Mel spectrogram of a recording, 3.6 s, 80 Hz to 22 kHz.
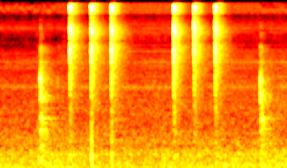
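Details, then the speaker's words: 2012 Whirlpool gas oven with no pilot light, electric igniter, oven not heating (preheat never completes), gas confirmed on: sharp uneven dry ticks about four a second over faint hum; igniter sparking normally. "this is a gas stove from 2012 it does not have a pilot light it uses an electric igniter"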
